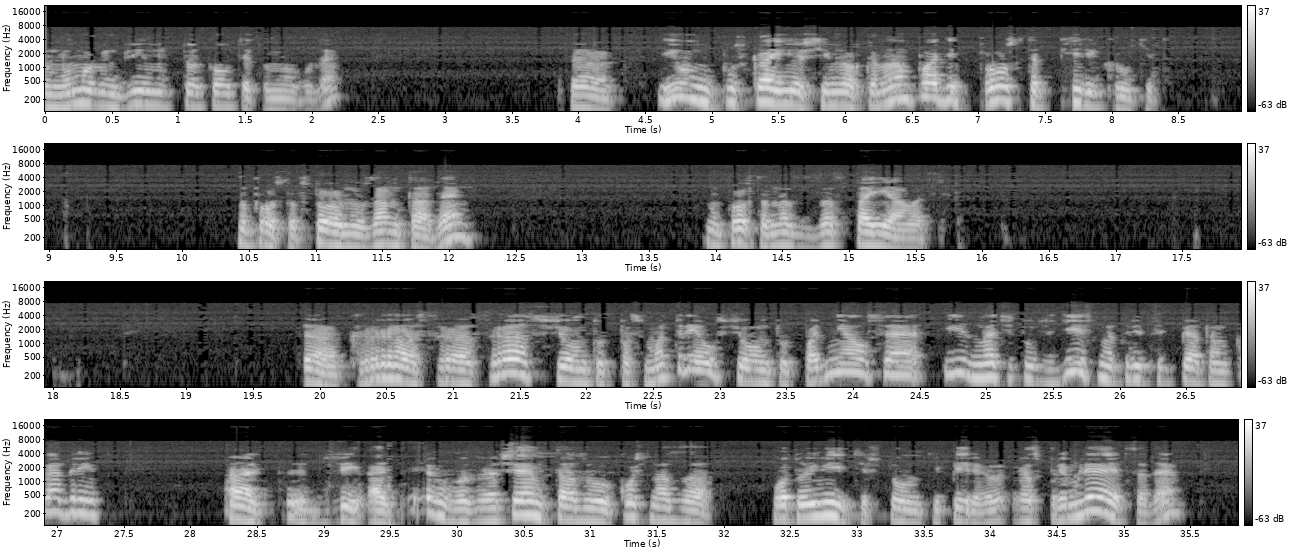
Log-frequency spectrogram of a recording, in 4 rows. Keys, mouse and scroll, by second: 0.5-4.0 drag, 4.1 middle click, 6.0 KP_7, 7.3 r, 8.5 middle click, 9.2 KP_1, 14.2 KP_1, 15.3 shift+middle click, 17.5 a, 18.1 i, 19.6-25.8 drag, 27.5 click, 29.1 alt+g, 29.6 alt+r, 31.7 KP_3.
